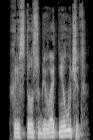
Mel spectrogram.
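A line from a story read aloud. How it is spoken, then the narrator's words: Plain. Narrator (Russian): ответил Духарев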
